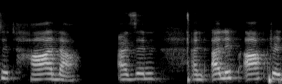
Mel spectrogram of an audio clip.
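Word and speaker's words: هذا: it we pronounce it hada as in an alif after the ha there's a you in some books there's a small alif on the ha so just remember it's pronounced hada okay but it's written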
